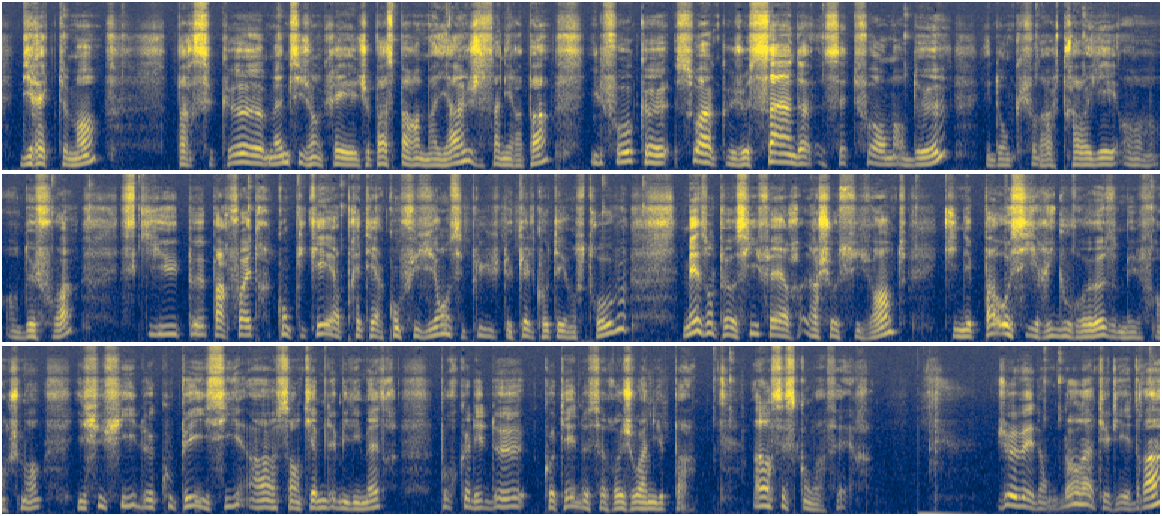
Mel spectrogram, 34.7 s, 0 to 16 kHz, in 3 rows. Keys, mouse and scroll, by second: 1.1-2.9 drag, 3.8-4.5 right drag, 5.6 scroll up 1, 6.3 scroll down 1, 8.1-9.1 drag, 10.2 click, 12.0 right click, 12.8-14.1 drag, 14.4 right click, 17.5 right click, 18.9-19.2 scroll up 1, 19.2 middle click, 20.0-20.3 scroll down 1, 20.6-21.8 drag, 22.2-23.2 drag, 30.2 click, 33.5 click, 34.5 click.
